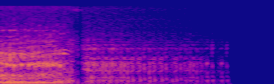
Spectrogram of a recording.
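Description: Roar-like sound effect in a logo outro, fading steadily and then cutting off abruptly near the end.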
